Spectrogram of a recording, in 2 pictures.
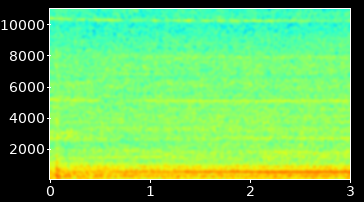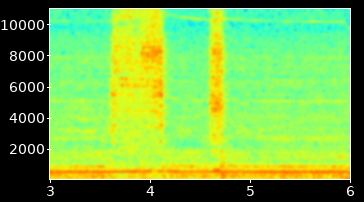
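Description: A Samsung SC4326 vacuum cleaner runs steadily during a suction test, giving a loud, constant whining drone with a thin steady tone. Two brief hissing bursts of airflow break through near the end.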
